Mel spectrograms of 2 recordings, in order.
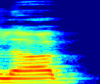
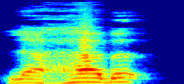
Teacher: ha should be clear, don't say lab, lahab, and qalqala is there at the end.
